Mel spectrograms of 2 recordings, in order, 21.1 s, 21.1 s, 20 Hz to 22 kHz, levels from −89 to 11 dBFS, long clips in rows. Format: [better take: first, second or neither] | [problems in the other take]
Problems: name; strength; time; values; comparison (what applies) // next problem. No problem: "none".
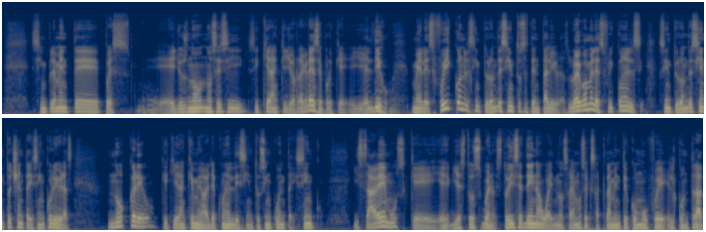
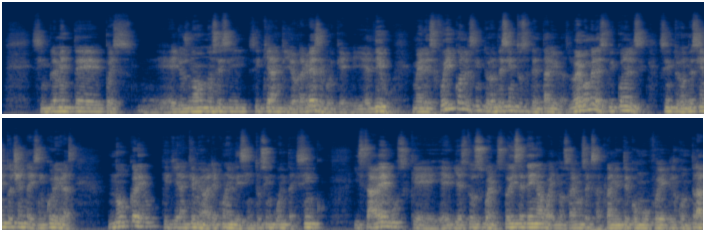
first | room echo; noticeable; dies away in 0.3 s // off-mic speech; far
